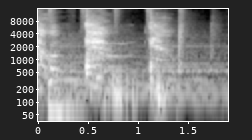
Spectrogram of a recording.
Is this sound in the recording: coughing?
yes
